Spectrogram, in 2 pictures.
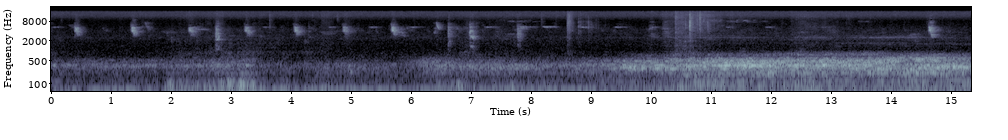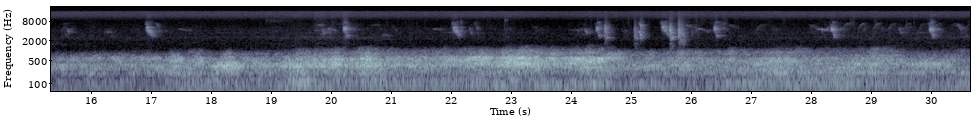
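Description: Small birds chirping in short, high, scattered calls throughout. From about ten seconds in, a louder low rumbling noise of unclear source builds up under the calls.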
